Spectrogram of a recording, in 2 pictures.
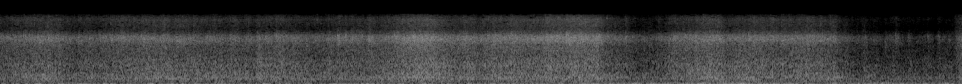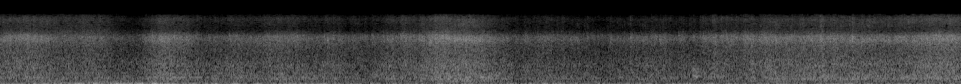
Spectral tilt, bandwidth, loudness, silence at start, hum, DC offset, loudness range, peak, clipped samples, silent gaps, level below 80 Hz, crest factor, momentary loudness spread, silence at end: -2 dB/octave; 11.5 kHz; -30 LUFS; 0 s; none; under 0.1%; 5 LU; -12 dBFS; under 0.1%; none; -46 dBFS; 20 dB; 9 LU; 0 s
